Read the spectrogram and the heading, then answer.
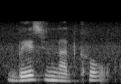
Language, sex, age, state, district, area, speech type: Bodo, male, 60+, Assam, Kokrajhar, urban, spontaneous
